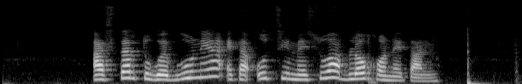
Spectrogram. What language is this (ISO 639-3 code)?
eus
